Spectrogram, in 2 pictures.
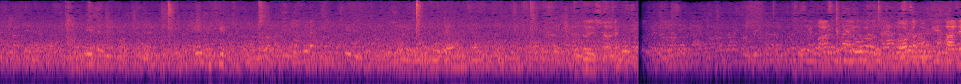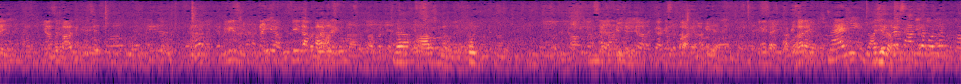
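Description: A crowd of men talks and murmurs all around.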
